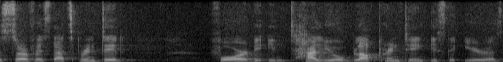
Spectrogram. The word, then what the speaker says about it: intaglio: now in size or intellio block printing in tahlio it's spelt intaglio but pronounced intaglio yes in size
